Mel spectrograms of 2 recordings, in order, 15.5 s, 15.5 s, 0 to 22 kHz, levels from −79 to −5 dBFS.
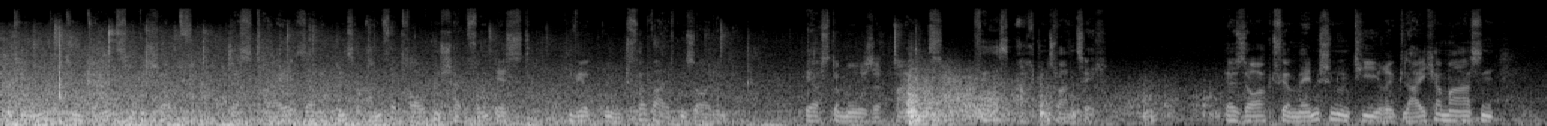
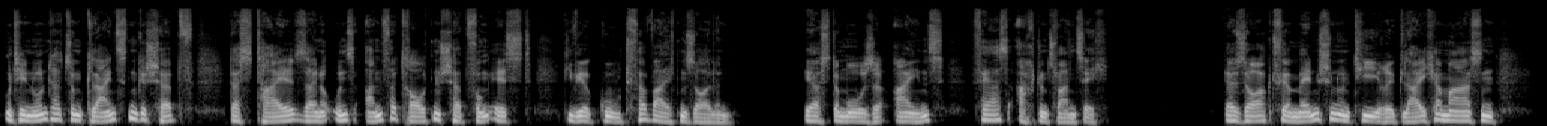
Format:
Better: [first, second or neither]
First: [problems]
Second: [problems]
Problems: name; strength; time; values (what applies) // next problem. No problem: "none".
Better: second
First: rain or running water; very loud; throughout; 3 dB above the speech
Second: none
